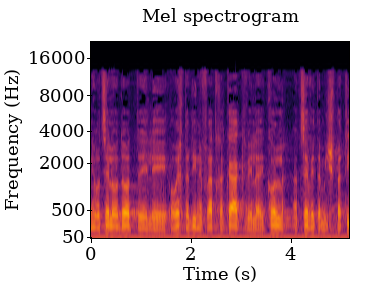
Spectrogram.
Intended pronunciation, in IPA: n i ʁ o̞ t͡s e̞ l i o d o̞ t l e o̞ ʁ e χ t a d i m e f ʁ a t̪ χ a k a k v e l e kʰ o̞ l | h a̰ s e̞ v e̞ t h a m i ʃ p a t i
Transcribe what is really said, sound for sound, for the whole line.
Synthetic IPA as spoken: n i ʁ o̞ t͡s e̞ l e o d o̞ t l e o̞ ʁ e χ t a d i n e f ʁ a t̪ χ a k a k v e l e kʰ o̞ l | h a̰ t͡s e̞ v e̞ t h a m i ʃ p a t i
